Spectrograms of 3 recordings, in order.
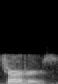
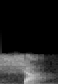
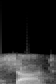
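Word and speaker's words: Chartres: And if you're American, it says it looks like charters because it's spelled chrs. And because we're Americans, we say, "Oh, that says charters." But it's really actually shot or shot.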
